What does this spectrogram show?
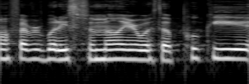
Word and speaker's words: puki: I wish I would have brought my pookie bottom. that I was kind of picked up from the Southwest potter friends. I don't know if everybody's familiar with a puki. It's spelled P-U-K-I, and it's a fired clay bottom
